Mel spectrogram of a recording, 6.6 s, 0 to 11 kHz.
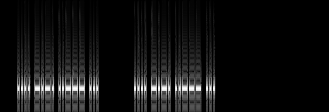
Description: Morse code, heard as a keyed tone, about 36 wpm, 700 Hz. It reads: HC2S HC2S
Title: DXCC-100 Call Signs - 4 Characters - Repeated 2x - 35wpm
